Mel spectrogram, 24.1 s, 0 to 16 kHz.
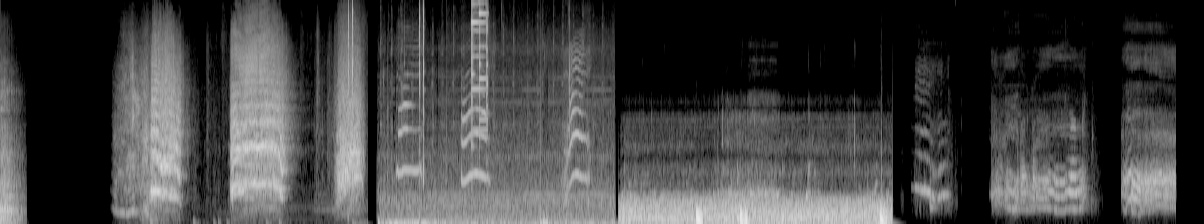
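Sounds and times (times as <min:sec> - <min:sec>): cat meowing: 0:07.9 - 0:08.5, 0:11.2 - 0:11.9
low rumbling noise: 0:12.1 - 0:17.9.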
